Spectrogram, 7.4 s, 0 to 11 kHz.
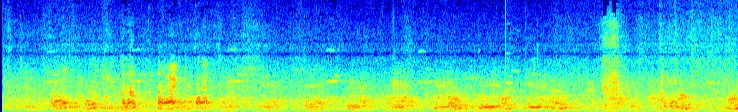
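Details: A crowd of California sea lions at Pier 39 barks together in harsh, overlapping honks that rise and fall, with some sneezing.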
